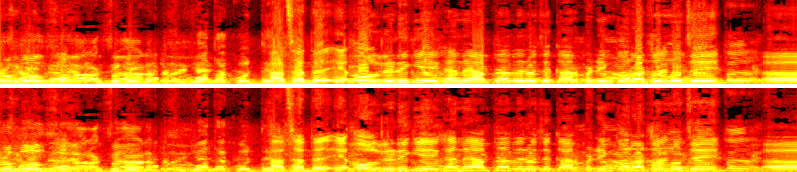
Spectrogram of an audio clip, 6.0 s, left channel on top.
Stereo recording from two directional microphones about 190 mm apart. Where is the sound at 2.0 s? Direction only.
45° left (ahead or behind).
